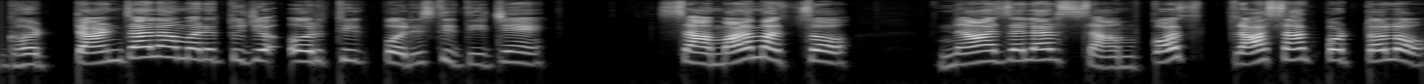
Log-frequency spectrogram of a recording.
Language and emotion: Goan Konkani, angry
